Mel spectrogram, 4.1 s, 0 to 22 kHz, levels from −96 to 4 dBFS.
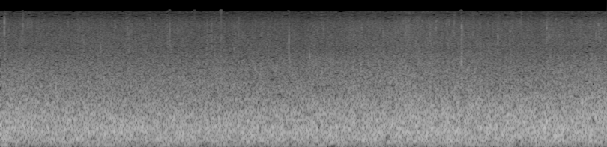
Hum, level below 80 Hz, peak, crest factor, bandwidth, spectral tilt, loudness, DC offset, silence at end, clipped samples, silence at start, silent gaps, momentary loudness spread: none; -44 dBFS; -12 dBFS; 14 dB; 16.5 kHz; -4.5 dB/octave; -25 LUFS; under 0.1%; 0 s; under 0.1%; 0 s; none; 2 LU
